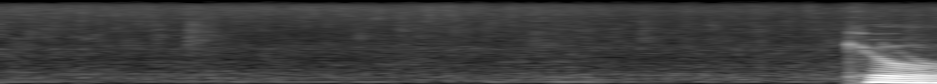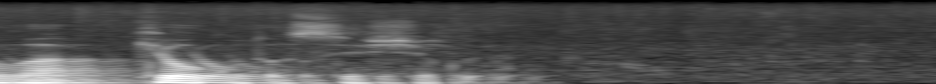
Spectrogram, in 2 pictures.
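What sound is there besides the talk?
shower water running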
